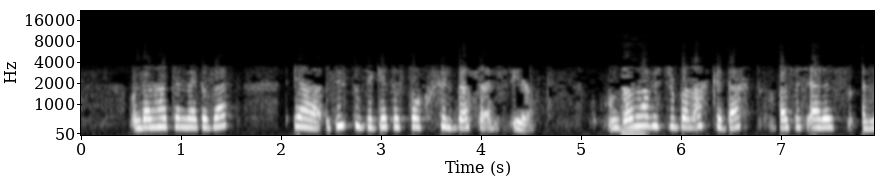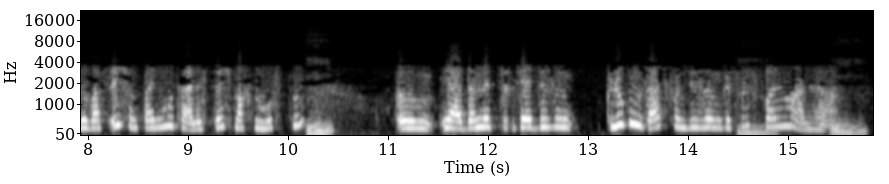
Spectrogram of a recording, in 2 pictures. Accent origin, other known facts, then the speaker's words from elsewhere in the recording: Kharkiv, Kharkiv Oblast, Ukraine; Aus Charkow.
